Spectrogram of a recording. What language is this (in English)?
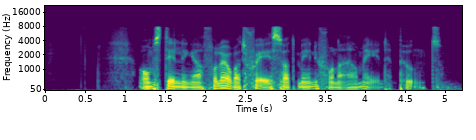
Swedish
